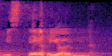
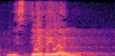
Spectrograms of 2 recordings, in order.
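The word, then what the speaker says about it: mysterion (μυστήριον): Le mot mystère vient d'un mot grec que l'on prononce mysterion. Le mot écrit ici, là, traduit en français mystère. Derrière, c'est un mot grec que l'on prononce mysterion.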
